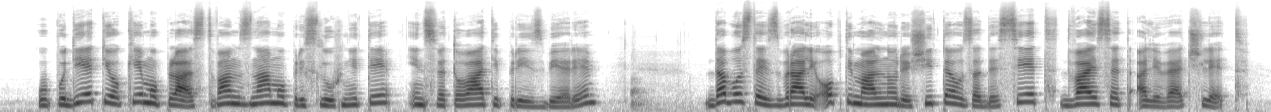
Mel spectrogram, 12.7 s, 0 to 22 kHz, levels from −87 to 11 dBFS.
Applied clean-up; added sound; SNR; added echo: none; none; none; none.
